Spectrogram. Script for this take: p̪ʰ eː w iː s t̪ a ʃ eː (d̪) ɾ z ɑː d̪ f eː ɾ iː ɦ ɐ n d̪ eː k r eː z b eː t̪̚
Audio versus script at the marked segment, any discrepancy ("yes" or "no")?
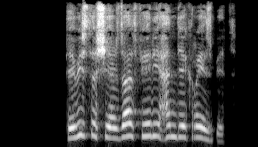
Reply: yes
